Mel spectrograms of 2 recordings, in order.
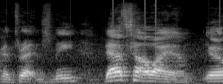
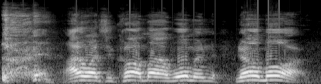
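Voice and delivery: loud, higher mock tough-guy warning; imitating the thug boyfriend; 5 semitones higher, 11 dB louder, slower than usual. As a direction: ham up a dim, threatening boyfriend. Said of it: "He sounds like he has a third grade education".

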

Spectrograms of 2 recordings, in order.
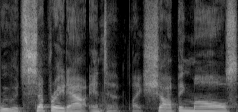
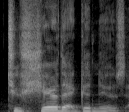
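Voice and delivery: usual speaking voice

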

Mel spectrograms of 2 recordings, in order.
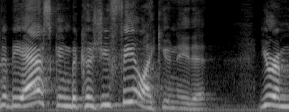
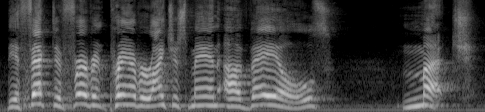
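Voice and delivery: scripture reading; 2 semitones higher, 5 dB louder than usual. Acted. Reads James 5 scripture aloud.

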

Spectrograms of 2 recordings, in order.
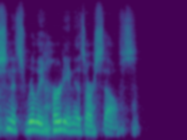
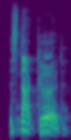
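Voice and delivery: normal talking voice

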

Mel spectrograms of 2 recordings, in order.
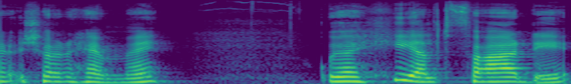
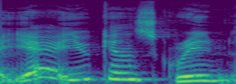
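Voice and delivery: quoted therapist; 6 semitones higher, slower than usual. Retold or imitated. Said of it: "sa hon".

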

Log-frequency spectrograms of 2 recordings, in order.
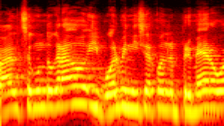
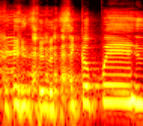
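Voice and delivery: laughing echo; 4 semitones higher, slower than usual. Retold or imitated. Echoing friend's line laughing.

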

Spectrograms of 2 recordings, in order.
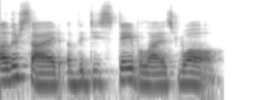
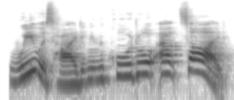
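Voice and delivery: higher-pitched dim henchman; grunting Goyle; 6 semitones higher than usual. A narrator's reading. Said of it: "grunted Goyle".

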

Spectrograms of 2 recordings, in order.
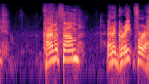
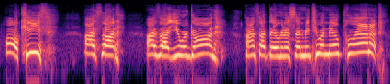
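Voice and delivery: high-pitched emotional outpouring; relieved Booger; 12 semitones higher than usual. A narrator's reading. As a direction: pour out your relief to your buddy. Relieved Booger hugs Keith.

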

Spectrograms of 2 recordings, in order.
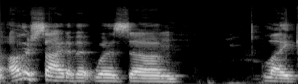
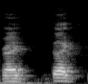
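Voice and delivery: ordinary delivery

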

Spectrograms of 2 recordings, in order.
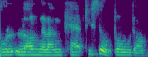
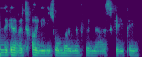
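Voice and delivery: usual speaking voice

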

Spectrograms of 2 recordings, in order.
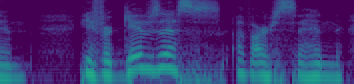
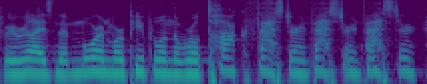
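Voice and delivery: speeding up; faster than usual. Shown as a demonstration. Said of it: "even as I'm talking really fast".

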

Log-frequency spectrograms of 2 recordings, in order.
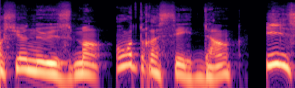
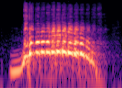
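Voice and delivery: high shivering brrr; puppet's shiver. A narrator's reading. Pinocchio imagining being fried, high fearful shiver. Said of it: "J'en ai des frissons".

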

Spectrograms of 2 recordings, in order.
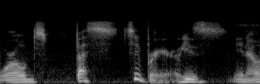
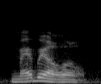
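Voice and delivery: talking mid-sip; words round a sip of water; while sipping a drink; 4 dB quieter than usual. Real, not acted. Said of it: "I'm drinking water".

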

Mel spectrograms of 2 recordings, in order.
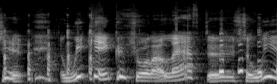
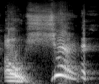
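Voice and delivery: loud, higher startled cry; startled exclamation; 8 semitones higher, 9 dB louder than usual. Retold or imitated. Dad reliving the spit moment: loud, startled outburst. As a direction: blurt it out in shock. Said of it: "I said".

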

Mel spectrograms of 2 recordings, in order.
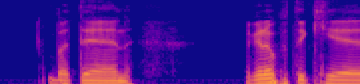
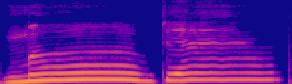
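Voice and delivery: put-on high, wailing child's call for mom and dad; a boy with a nosebleed crying for his parents, pitched high; crying kid. A son calling out to his parents upstairs, a high crying wail. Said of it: "And so he starts crying".

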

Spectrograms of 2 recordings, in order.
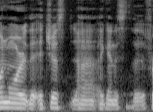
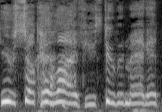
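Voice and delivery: high, slow mock drill instructor bark; drill sergeant; 12 semitones higher, slower than usual. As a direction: yell down at a recruit, hammed up. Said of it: "a drill instructor came out and he was like".

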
